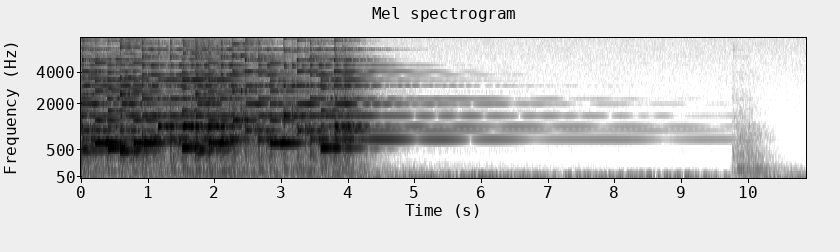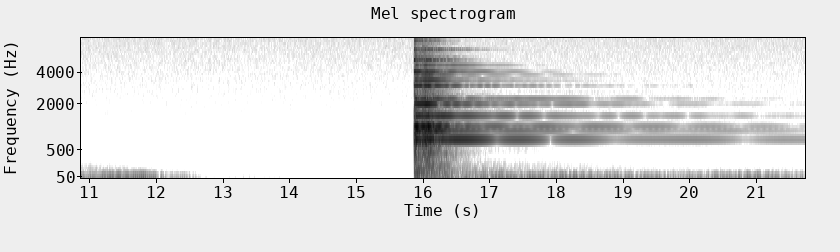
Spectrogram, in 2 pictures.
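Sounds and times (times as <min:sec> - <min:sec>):
melancholy piano: 0:00.0 - 0:10.2, 0:15.9 - 0:21.7.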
